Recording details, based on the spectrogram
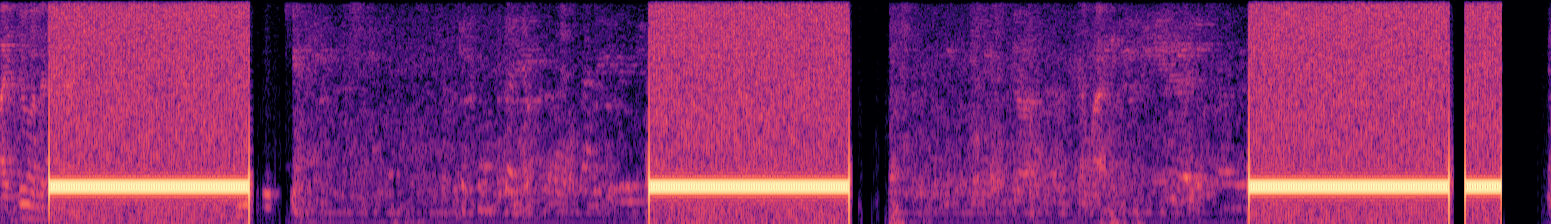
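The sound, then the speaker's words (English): A telephone ringback tone sounds while a call connects: three loud, steady two-second rings separated by roughly four-second pauses, with faint background murmur in the gaps. “You will hear ringing while your call connects.”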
